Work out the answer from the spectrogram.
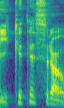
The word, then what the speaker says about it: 히케테스: 사람들이 이제 하는 수 없이 그 시켈리아의 레온티니를 통치하는 히케테스, 이제 프랑스어 발음으로 이제 이케테스라고 발음이 되는데 여기에 이 사람한테 도움을 청하죠.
